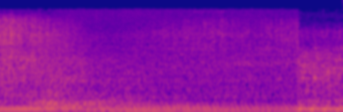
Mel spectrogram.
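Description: A van engine idles at a red traffic light on a busy two-lane road, its left turn signal blinking, with a steady, low rumbling hum that holds constant throughout, with no voices and no revving.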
